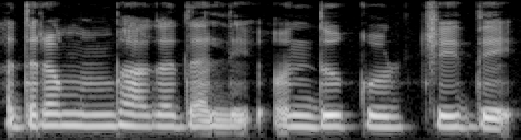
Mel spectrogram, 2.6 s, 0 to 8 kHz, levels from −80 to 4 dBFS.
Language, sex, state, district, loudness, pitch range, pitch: Kannada, female, Karnataka, Bidar, -15 LUFS, 190-205 Hz, 200 Hz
